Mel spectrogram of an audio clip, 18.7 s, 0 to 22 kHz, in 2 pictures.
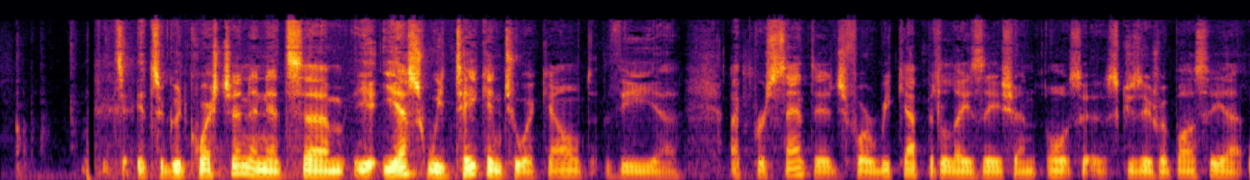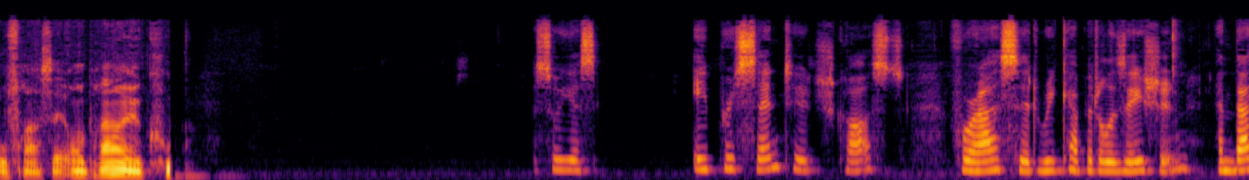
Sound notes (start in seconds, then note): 12.8 speaking French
